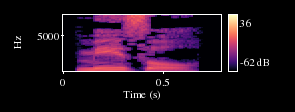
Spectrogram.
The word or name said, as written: measle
